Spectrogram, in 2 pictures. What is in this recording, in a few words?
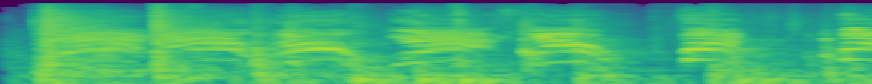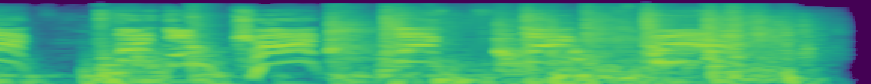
falls down stairs; peter griffin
